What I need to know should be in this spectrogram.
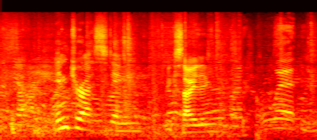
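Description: A teenage boy talks excitedly close by.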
